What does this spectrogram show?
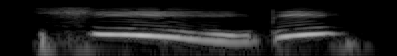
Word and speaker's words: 희비: 흐이비가 아니라 히비, 티우다. 이렇게 이 모음으로 발한다는 겁니다.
